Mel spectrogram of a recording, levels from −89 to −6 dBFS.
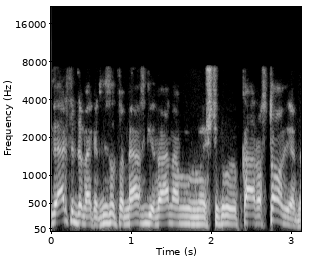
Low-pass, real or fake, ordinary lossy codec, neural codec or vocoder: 7.2 kHz; real; MP3, 96 kbps; none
